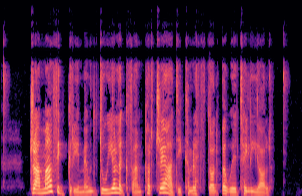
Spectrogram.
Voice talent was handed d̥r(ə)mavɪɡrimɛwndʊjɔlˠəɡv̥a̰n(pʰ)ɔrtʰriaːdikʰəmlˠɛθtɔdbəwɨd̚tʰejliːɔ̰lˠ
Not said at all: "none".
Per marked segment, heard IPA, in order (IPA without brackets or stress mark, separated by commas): a, pʰ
